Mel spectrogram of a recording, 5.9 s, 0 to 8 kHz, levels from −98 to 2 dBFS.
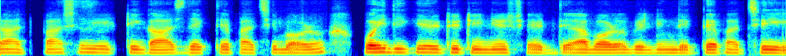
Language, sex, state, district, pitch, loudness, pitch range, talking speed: Bengali, male, Odisha, Malkangiri, 130 Hz, -21 LUFS, 125-135 Hz, 175 wpm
